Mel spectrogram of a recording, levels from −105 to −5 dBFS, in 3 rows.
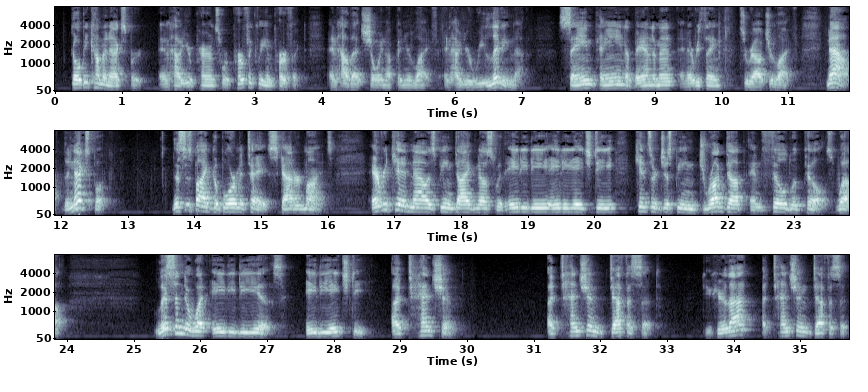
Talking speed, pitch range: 130 wpm, 120-160 Hz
